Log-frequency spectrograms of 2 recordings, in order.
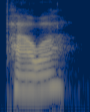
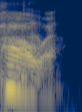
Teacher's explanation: And when you're saying power, I can really hear there's a W in it, but a lot of people in Britain sort of miss it.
